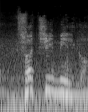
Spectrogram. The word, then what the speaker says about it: Xochimilco: Xochimilco.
